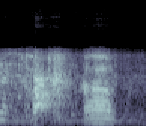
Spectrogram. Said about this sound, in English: As soon as my dog stops barking.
